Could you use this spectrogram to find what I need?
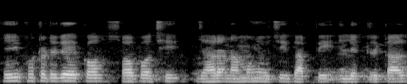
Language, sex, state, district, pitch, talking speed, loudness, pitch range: Odia, male, Odisha, Malkangiri, 140 Hz, 175 wpm, -18 LUFS, 135-150 Hz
